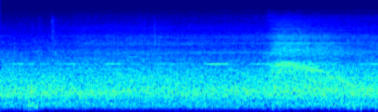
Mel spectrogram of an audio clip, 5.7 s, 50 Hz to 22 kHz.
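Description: Keisei 3000-series electric commuter train braking as it pulls into the station, with a steady running hiss. About four seconds in it gets louder and a high whine slides down in pitch.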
